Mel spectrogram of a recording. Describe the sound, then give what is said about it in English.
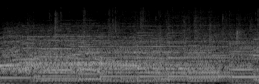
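A crowd cheers steadily, with whoops and shouting voices blended into a loud, continuous roar that holds its level for a few seconds, no single speaker standing out. “Let's get the same level of applause as well on that.”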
